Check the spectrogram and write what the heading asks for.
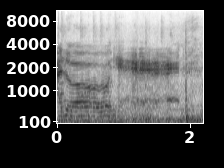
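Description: A man's voice shouting a chant, ending in a long held call.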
